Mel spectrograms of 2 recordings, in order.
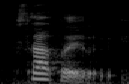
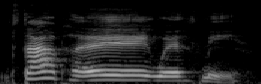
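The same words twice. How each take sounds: First: Said in the usual way. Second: Slow, stretched-out words; slow-motion playful telling-off; drawn-out warning. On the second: Pretend. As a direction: drag out each word deliberately. Repeats the phrase, second drawn out.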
